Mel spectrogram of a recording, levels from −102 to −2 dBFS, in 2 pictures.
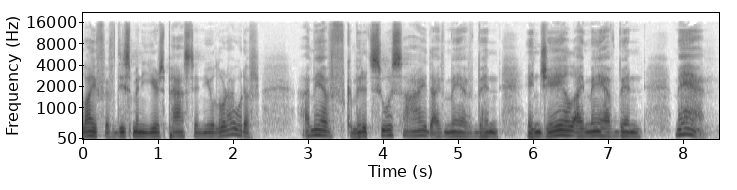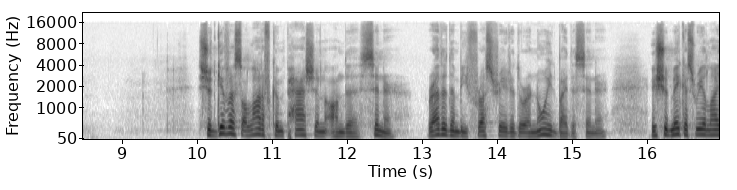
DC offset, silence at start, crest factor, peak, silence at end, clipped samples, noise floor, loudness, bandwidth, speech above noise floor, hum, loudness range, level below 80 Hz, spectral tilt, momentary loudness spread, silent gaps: under 0.1%; 0 s; 22 dB; -8 dBFS; 0 s; under 0.1%; -70 dBFS; -29 LUFS; 16 kHz; 42 dB; none; 5 LU; -66 dBFS; -4.5 dB/octave; 12 LU; none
